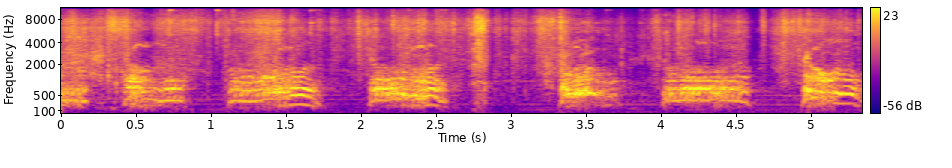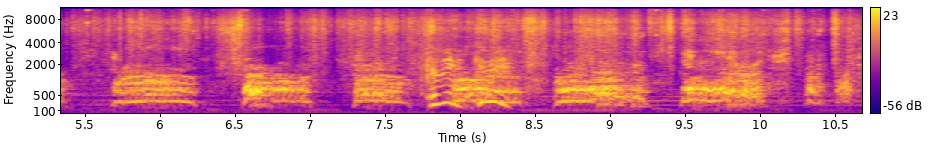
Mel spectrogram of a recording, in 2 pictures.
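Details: Pet dog playing with a brick in a backyard, giving rhythmic whining, moaning vocalisations about once a second in roughly ten bursts, with a man talking encouragingly between them.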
